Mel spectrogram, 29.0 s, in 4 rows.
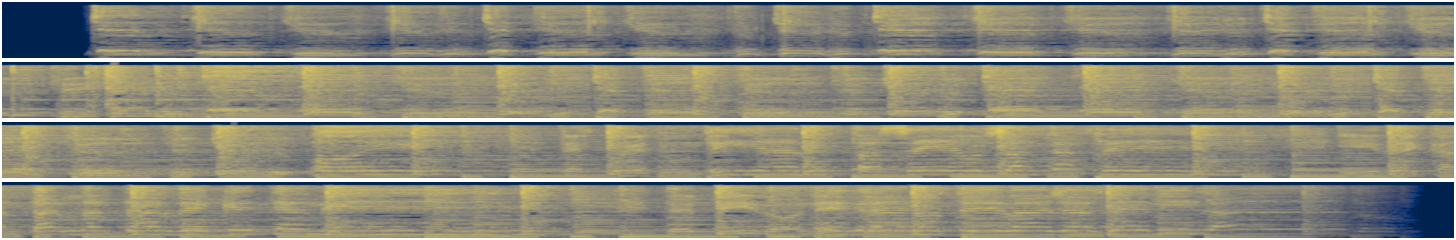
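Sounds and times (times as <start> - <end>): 
music beat: 0.8 - 28.0.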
